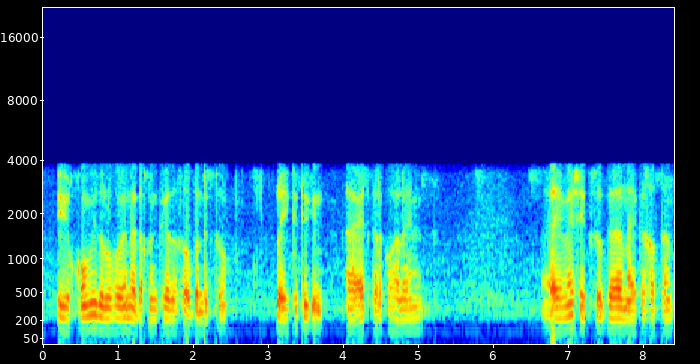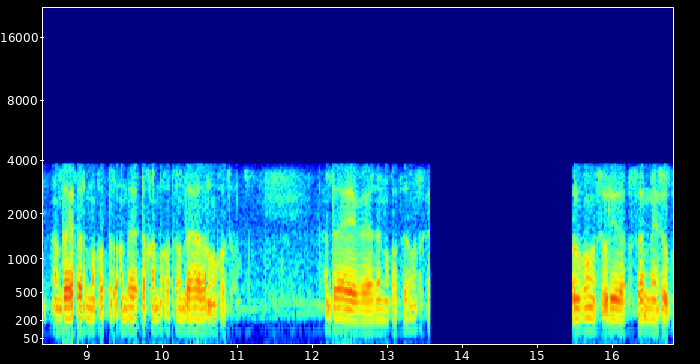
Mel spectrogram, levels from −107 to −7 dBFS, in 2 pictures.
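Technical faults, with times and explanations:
Throughout: Bluetooth CVSD headset codec. Speech sits within about 150 Hz to 3.4 kHz, with nothing above 3.8 kHz, over a granular hiss, and s sounds turn scratchy where the adapting one-bit step cannot track loud high content. That grain, not just the narrow band, separates it from plain telephone filtering.
13.56 to 15.47 s: audio dropout to a faint residue. Speech cuts off abruptly for about 1.9 s, leaving only faint mains hum, then returns mid-flow. Hum rather than silence, and the hard edges, point to a likely lost input with the later path still live, not a pause.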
